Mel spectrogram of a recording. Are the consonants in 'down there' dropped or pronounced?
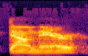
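dropped. Some consonants are dropped in a local accent. "a lazy dialect where they don't pronounce like consonants"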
